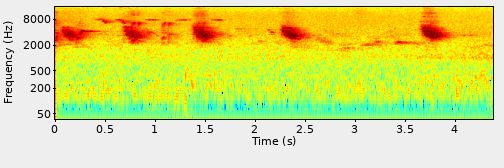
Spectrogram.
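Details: Evenly spaced sharp high chirps, about five in four seconds, from a bird at Šilo on Krk island, Croatia, on the morning of 3 June 2015, with faint softer notes between them.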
